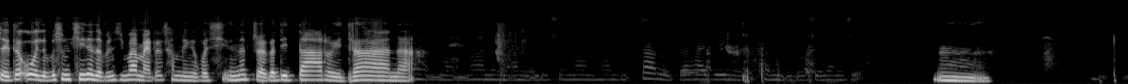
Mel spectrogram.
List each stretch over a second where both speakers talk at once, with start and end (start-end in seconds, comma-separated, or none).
none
